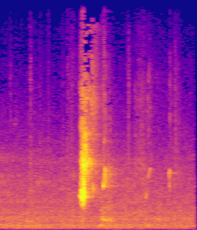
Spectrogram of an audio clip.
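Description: A young monkey gives a short, sharp squeal.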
